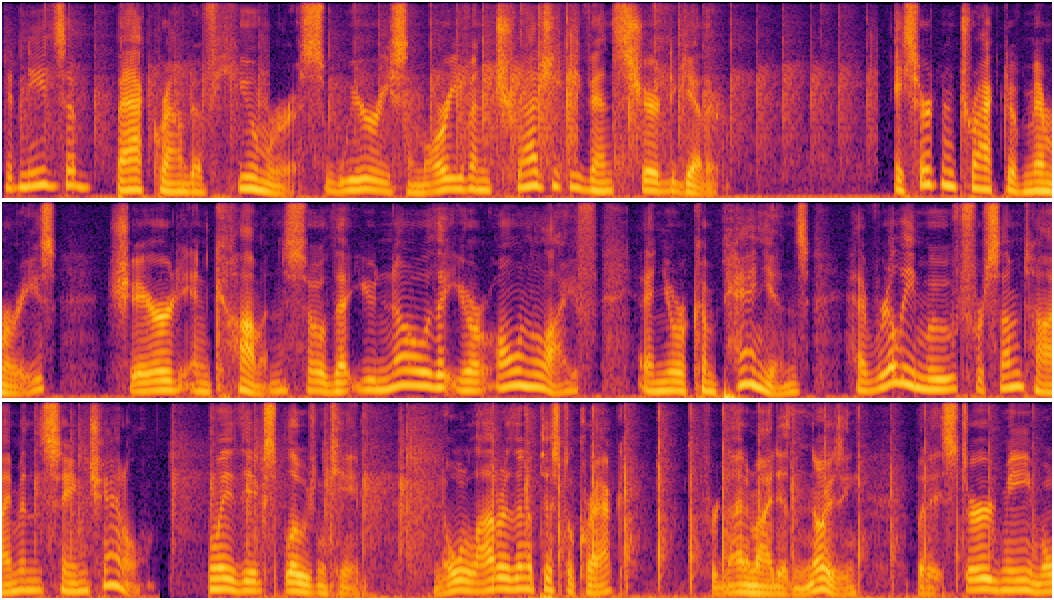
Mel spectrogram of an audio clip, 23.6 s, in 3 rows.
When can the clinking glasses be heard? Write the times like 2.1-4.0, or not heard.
not heard.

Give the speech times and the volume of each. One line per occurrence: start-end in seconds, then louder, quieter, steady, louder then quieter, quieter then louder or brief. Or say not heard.
0.0-23.5 steady.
